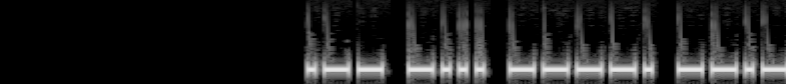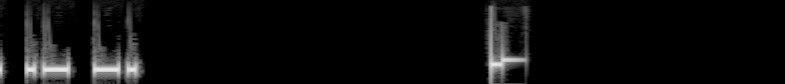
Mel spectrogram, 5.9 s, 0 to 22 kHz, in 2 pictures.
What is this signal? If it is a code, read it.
Morse code, heard as a keyed tone, about 38 wpm, 700 Hz. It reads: WB9QAN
